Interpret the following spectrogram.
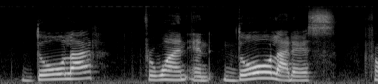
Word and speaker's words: dólar: And then the English word for dollar, or the Spanish word for dollar, is like the English word dollar, stressed on the first syllable. Dólar for one, and dólares for more than one.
